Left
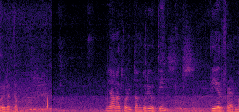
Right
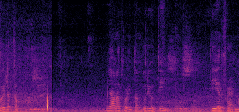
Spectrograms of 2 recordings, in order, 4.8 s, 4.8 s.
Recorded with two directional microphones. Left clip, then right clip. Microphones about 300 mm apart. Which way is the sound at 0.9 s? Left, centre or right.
Left.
